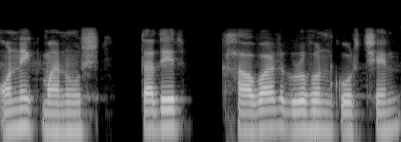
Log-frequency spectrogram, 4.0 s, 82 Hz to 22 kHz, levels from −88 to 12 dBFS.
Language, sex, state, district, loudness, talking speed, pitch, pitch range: Bengali, male, West Bengal, Dakshin Dinajpur, -17 LUFS, 90 wpm, 135 Hz, 130-145 Hz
